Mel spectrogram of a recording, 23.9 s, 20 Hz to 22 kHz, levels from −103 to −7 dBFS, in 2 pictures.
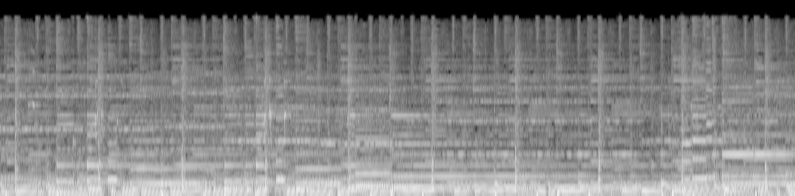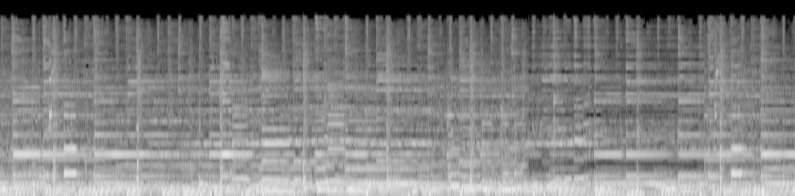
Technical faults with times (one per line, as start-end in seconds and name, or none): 19.84-22.49 channel delay (comb filtering)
